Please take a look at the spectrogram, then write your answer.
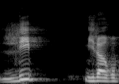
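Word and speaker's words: ריב: 단어가 조금 특별하기 때문입니다 자이 단어는 립이라고 발음이 되 일반인 싸움이나 다툼을 가르치지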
